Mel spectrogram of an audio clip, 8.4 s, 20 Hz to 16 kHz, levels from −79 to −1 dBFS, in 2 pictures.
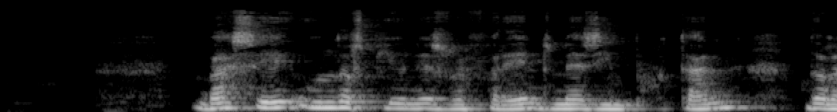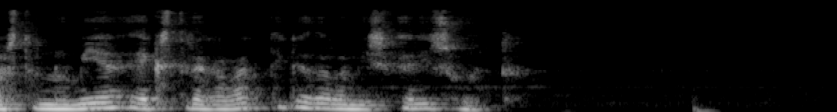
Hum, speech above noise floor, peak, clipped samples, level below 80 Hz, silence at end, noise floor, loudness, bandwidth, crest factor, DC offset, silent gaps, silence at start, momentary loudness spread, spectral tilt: none; 49 dB; -12 dBFS; under 0.1%; -66 dBFS; 1.6 s; -75 dBFS; -27 LUFS; 11.5 kHz; 16 dB; under 0.1%; none; 1 s; 9 LU; -7.5 dB/octave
